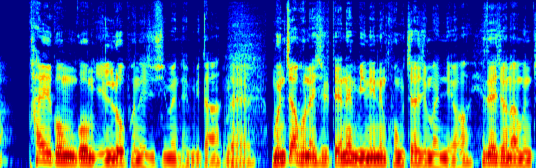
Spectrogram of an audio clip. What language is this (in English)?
Korean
